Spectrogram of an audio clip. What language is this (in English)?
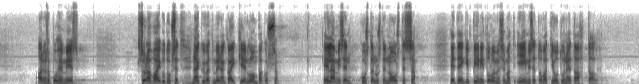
Finnish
